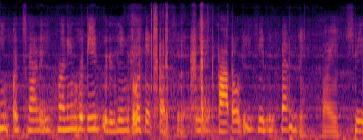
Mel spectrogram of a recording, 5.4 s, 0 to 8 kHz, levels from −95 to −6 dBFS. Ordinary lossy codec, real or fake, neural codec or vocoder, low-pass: none; fake; codec, 24 kHz, 1 kbps, SNAC; 7.2 kHz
